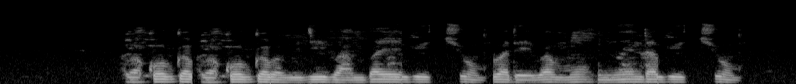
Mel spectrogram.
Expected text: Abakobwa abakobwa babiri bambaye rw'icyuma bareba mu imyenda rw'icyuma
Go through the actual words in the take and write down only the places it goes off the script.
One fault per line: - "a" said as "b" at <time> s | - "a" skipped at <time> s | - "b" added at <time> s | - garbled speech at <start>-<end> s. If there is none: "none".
none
